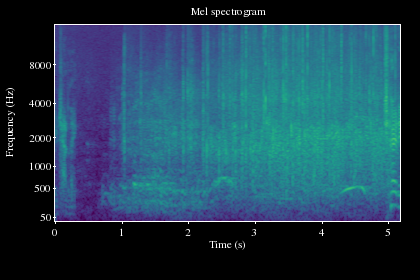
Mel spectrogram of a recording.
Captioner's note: audience applauds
